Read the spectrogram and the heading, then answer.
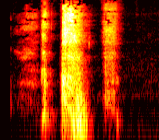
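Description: A person sneezes: a soft breathy intake and a short burst build into one loud, explosive, noisy blast, followed by a smaller trailing exhale, all in silence.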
